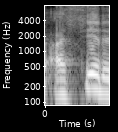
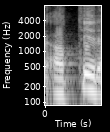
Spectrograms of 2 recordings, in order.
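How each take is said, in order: First: The middle consonant is a th sound. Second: The middle consonant is a plain t sound. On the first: The speaker calls it right. "Athir dengan sa" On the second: The speaker calls it wrong. "bukan Atir"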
